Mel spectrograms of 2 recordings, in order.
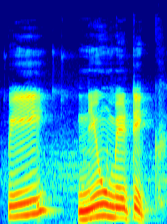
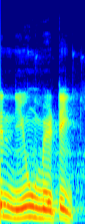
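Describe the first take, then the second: First: पी न्यूमेटिक with P said first, slowly; P pronounced in pneumatic. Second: न्यूमेटिक starting on N; silent P in pneumatic. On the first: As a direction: slowly sound a separate पी before न्यूमेटिक. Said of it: "ये नहीं बोला जाएगा". (पी न्यूमेटिक, प अलग से बोलकर) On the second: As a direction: say न्यूमेटिक, with no P in front. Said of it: "इसको हम बोलेंगे न्यूमेटिक". (न्यूमेटिक, बिना प के) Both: Shown as a demonstration.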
